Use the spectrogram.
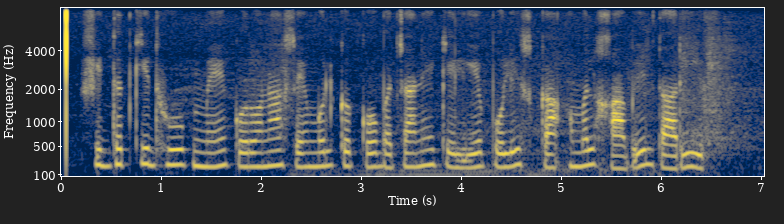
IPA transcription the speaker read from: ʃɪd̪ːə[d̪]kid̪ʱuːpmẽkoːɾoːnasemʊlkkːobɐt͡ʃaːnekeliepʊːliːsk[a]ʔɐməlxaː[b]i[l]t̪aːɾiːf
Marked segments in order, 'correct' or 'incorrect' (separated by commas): incorrect, correct, correct, correct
